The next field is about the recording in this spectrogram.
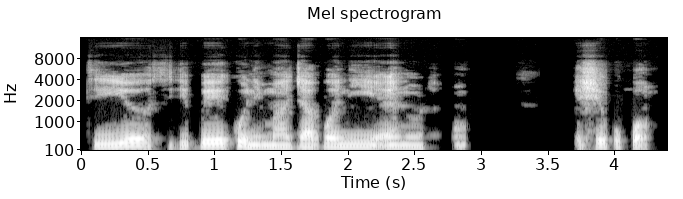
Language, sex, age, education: Yoruba, male, 15-29, tertiary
